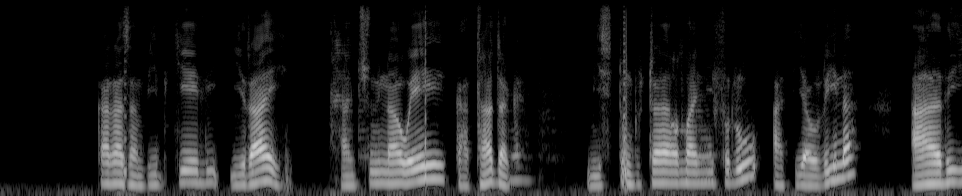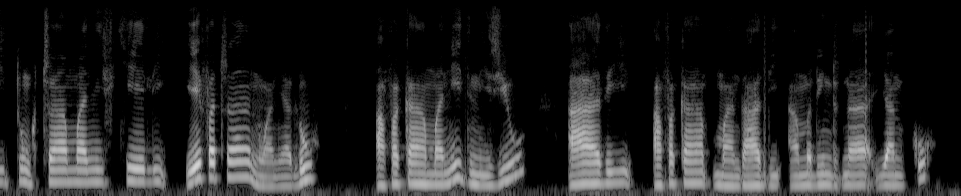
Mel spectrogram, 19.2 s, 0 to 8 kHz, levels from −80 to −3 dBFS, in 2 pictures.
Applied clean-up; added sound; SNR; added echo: neural diffusion model UNIVERSE++.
